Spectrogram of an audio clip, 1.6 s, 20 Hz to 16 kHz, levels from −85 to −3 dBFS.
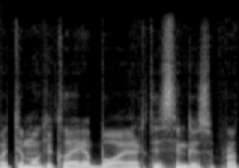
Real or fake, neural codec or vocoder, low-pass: fake; autoencoder, 48 kHz, 128 numbers a frame, DAC-VAE, trained on Japanese speech; 14.4 kHz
